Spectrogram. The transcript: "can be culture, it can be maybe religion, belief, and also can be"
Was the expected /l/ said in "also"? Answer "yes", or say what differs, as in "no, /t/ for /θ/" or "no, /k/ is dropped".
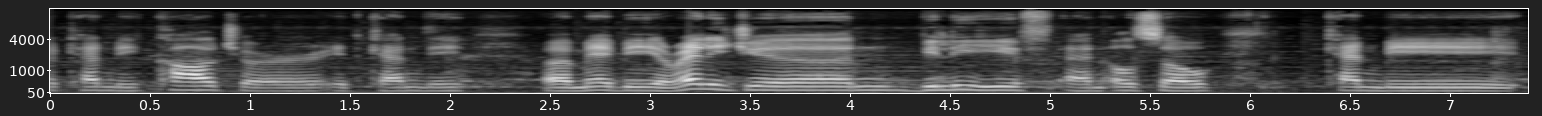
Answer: yes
